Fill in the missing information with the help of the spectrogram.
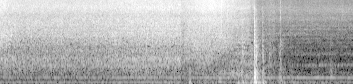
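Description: Diced chicken breast sizzling in a frying pan. About five seconds in, a glass lid knocks onto the pan, and the sizzle turns quieter and muffled.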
